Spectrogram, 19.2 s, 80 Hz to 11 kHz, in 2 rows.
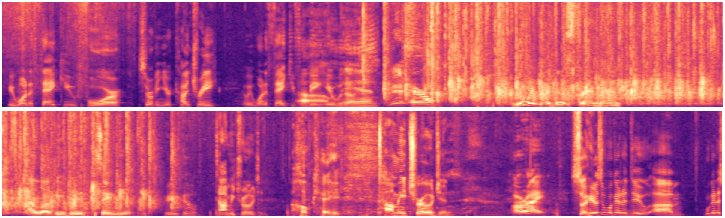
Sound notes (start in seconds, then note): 4.7 audience applauding; 7.9 audience applauding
